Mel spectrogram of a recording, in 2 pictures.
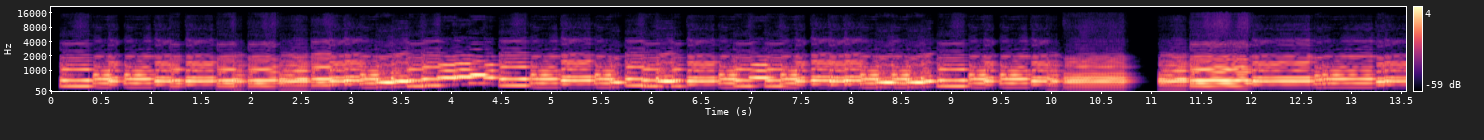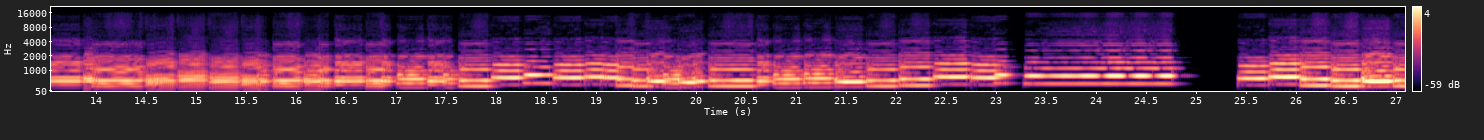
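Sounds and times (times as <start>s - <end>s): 
bassoon: 0.1s - 24.8s, 25.4s - 27.0s.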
